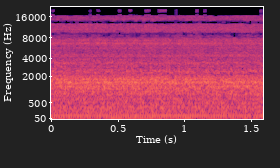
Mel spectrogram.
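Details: Acura RSX Type S with swapped K24 engine, left idling after first start while coolant is topped off and checked for leaks; smooth even idle with steady low hum, no ticks, knocks or stumbles; normal idle.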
